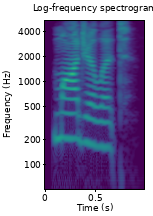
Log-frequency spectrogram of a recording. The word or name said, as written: modulate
